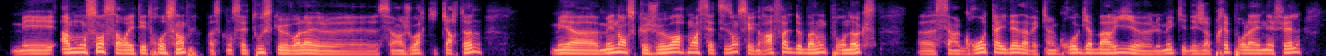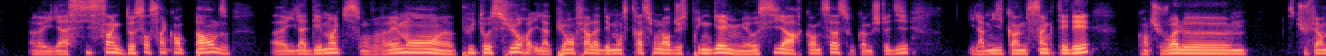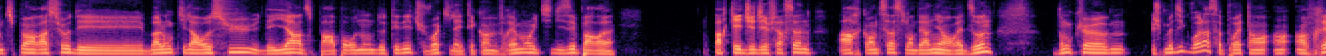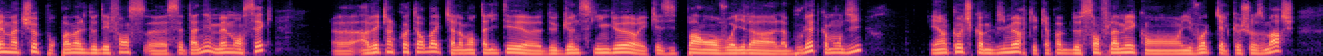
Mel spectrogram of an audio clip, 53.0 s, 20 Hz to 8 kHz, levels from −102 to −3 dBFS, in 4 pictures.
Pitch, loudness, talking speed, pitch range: 130 Hz, -24 LUFS, 240 wpm, 120-145 Hz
